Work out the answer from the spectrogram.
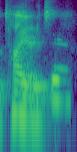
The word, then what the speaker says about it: tired: no actually tired tired so it's not it um it's just D only so tired but excited interested correct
